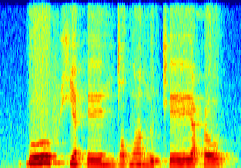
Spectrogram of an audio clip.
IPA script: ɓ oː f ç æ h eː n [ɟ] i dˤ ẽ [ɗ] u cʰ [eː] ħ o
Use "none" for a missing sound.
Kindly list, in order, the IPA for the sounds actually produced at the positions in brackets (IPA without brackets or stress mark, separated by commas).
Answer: ɟ, n, eː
